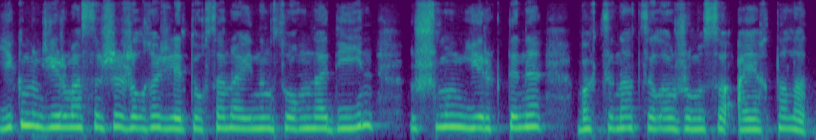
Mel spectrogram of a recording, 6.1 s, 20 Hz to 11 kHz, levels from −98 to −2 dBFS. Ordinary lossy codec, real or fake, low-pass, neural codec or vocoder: none; fake; none; vocoder, 22.05 kHz, 80 mel bands, HiFi-GAN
